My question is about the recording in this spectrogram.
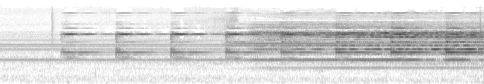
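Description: A bell ringing in a steady rhythm, about three strikes every two seconds, starting about a second in, over a steady hum from the passing HO-scale model train. About halfway through, a steady buzzing tone joins and the sound grows louder.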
